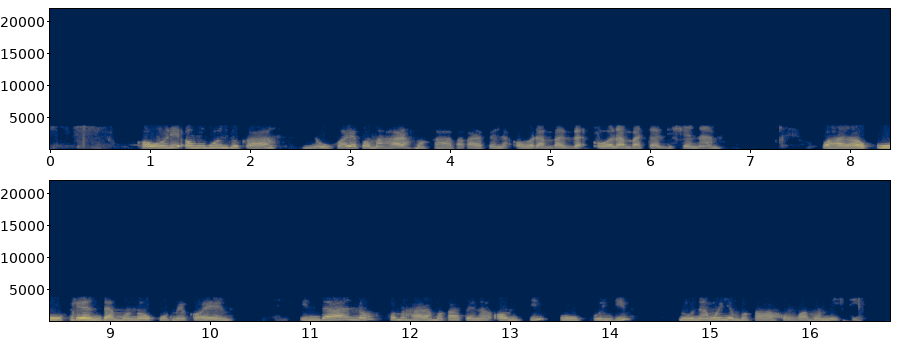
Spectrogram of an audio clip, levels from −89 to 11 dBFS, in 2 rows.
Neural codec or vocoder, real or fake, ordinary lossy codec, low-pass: none; real; Opus, 16 kbps; 3.6 kHz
